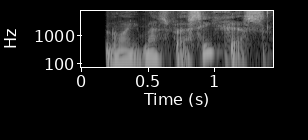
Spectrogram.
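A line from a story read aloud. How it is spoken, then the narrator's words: Plain. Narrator (Spanish): respondió él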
